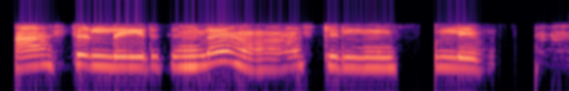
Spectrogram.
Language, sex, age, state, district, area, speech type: Tamil, female, 30-45, Tamil Nadu, Dharmapuri, rural, conversation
